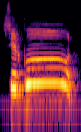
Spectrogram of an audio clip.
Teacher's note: o C e o U, se você observar, foi, né, pronunciado com maior intensidade, com maior força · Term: sílaba tônica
